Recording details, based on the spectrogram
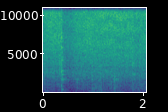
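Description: Fresh garlic frying and being stirred in a pan, with a steady soft sizzle and a few scraping stirs of a utensil across the pan bottom.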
